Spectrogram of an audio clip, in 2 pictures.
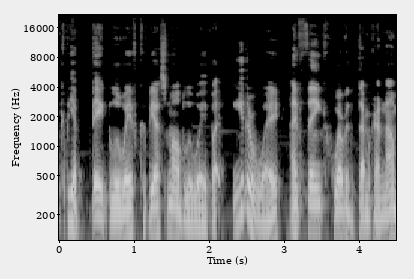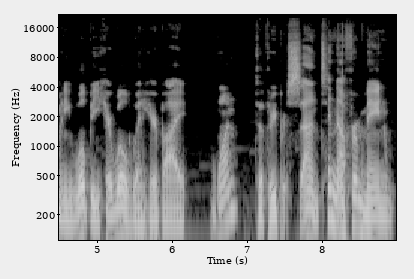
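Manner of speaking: usual speaking voice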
